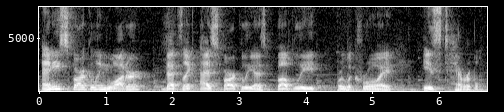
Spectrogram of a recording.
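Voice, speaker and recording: A man's voice: medium pitch, slow pace. A man hosting a casual gameplay session, commenting on a friend's play in a playful, teasing way. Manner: playful, teasing, lively intonation. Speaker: channel host. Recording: roomy echo, faint game music.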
